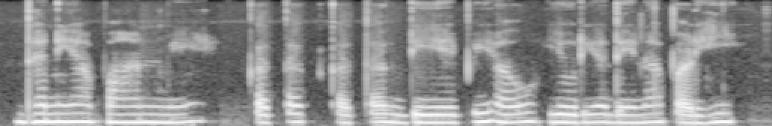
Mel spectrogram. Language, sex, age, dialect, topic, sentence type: Chhattisgarhi, female, 25-30, Eastern, agriculture, question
